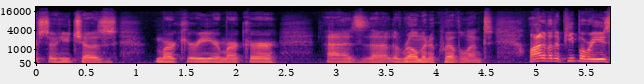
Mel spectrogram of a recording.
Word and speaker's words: Merkur: that comes from uh if you ask a German to say they're going to say merker merker merker um I if if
